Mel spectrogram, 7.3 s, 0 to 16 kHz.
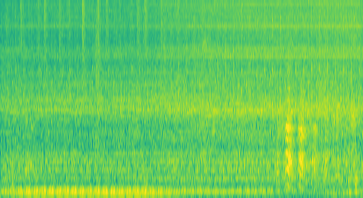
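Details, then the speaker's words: Barn-find 1960s Bristol 408 with Chrysler 5.2 V8, revived but not yet driven or cleaned: an even, low idle burble that settles cleanly; normal idle. "against quite a few odds the barn fine Bristol 408 is running really nicely"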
